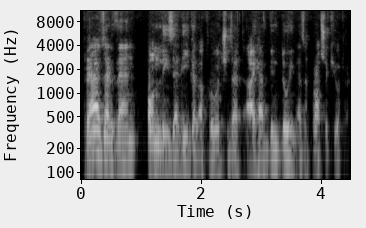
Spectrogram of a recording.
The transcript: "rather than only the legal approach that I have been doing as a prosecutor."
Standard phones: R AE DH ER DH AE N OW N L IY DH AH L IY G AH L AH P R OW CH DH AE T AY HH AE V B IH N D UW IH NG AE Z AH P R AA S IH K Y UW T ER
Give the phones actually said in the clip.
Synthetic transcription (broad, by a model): R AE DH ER DH AE N OW N L IY DH AH L IY G AH L AH P R OW CH DH AE T AY HH AE V B IH N D UW IH NG AE Z AH P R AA S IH K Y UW T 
